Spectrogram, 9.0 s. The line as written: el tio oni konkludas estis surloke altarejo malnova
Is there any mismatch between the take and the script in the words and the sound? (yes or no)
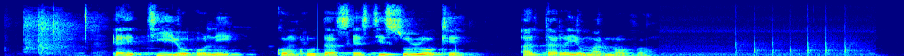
yes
